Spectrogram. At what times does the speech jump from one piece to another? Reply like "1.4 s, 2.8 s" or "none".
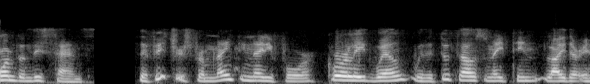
1.3 s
